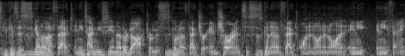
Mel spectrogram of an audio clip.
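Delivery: ordinary talk, nothing marked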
